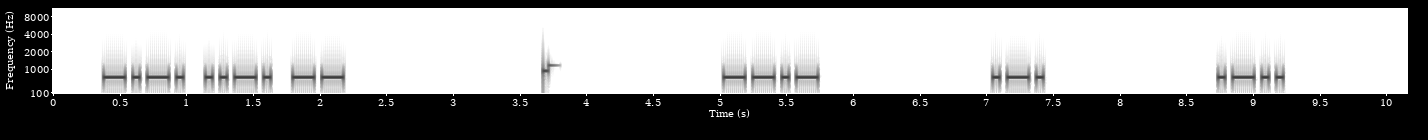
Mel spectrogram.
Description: Morse code, heard as a keyed tone, about 22 wpm, spaced as for 9 wpm, 700 Hz. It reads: CFM QRL
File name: Top 90 QSO Elements - 8x Character Spacing - 22wpm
